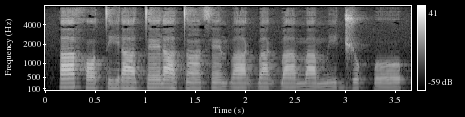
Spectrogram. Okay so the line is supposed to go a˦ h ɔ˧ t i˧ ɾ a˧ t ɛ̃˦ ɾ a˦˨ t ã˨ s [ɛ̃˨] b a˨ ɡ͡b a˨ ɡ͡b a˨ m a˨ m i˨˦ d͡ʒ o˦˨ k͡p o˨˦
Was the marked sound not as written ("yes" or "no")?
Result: no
